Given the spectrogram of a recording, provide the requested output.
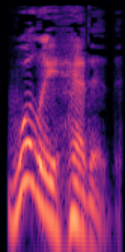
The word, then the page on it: woolly-headed: British English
